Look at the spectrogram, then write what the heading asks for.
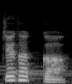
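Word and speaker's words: צדקה: 의는 히브리어로 째다까, 공도는 미슈파트라고 읽습니다.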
